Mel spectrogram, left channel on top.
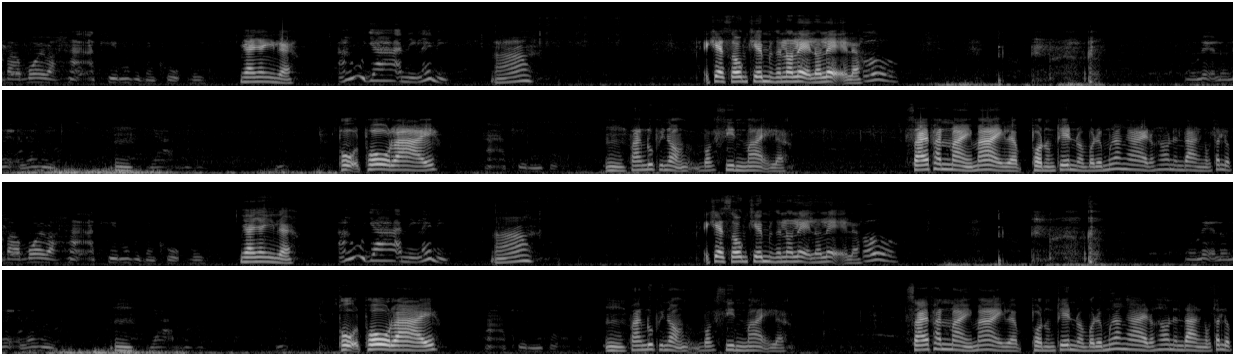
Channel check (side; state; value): both; normal; correlation 0.44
